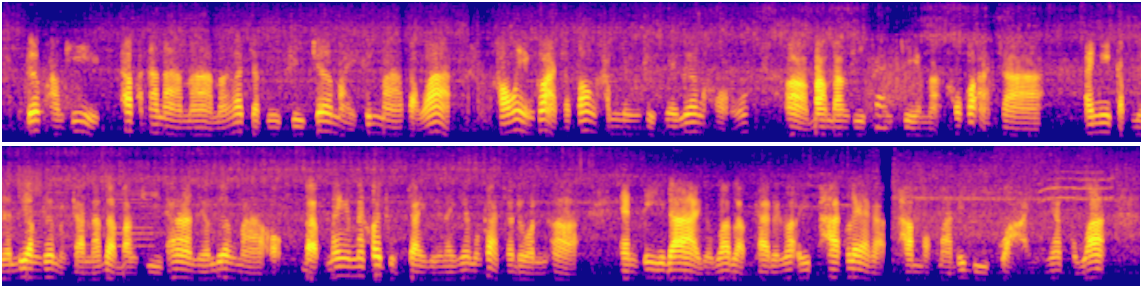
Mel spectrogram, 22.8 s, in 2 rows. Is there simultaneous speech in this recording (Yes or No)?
No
